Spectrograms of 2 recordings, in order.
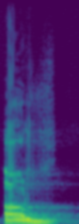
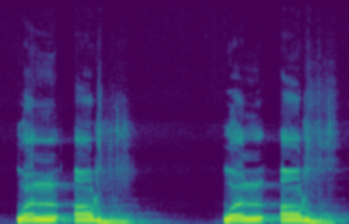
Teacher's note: atau alif lam qamariah Wal ARD karena kita wakaf di sini ro sukun yang sebelumnya fathah kita baca tafkim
